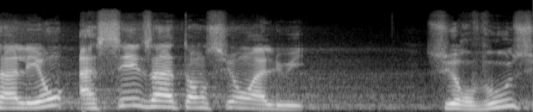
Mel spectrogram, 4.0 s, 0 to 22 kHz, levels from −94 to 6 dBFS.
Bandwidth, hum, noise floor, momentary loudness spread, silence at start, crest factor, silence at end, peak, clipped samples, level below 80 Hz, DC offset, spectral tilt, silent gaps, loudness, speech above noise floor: 14.5 kHz; none; -45 dBFS; 8 LU; 0 s; 16 dB; 0 s; 0 dBFS; under 0.1%; -62 dBFS; under 0.1%; -4.5 dB/octave; none; -16 LUFS; 29 dB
